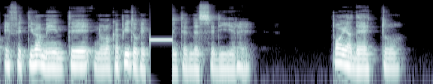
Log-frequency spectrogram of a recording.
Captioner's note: beep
